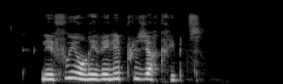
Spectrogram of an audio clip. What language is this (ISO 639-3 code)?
fra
